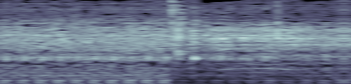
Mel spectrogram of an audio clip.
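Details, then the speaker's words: Honda Scoopy carburetted scooter with starter circuit wired direct bypassing the CDI, starter pressed with brake lever while engine running: quick rattling clatter under a second, then smooth; starter pinion clashing with spinning fan. "kita bisa dengar di sini ada suara suara benturan antara gigi pinion sama kipas rumah roller yang lagi berputar."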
